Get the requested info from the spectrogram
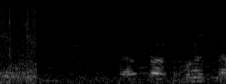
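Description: Baby macaque giving three or four short calls that rise and fall in pitch, starting about a second in, after a brief noisy patch at the very start cuts off.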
